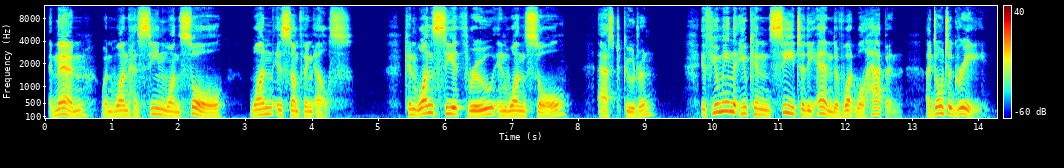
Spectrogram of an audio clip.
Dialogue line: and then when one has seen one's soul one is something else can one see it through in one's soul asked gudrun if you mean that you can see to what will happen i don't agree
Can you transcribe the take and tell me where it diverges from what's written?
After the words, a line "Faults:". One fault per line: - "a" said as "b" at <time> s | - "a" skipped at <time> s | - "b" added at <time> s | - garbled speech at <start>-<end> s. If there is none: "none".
and then when one has seen one's soul one is something else can one see it through in one's soul asked gudrun if you mean that you can see to the end of what will happen i don't agree
Faults:
- "the end of" added at 11.4 s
